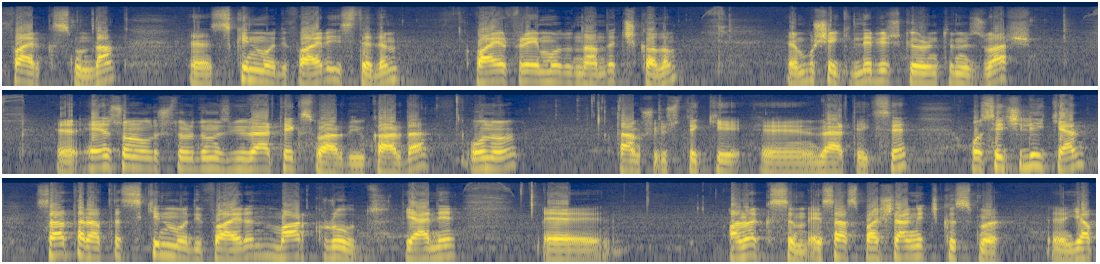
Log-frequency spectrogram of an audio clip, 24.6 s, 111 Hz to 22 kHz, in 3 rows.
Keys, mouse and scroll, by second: 4.3 z, 5.1-7.5 middle drag, 8.0-10.4 middle drag, 11.4 click, 12.4 right click, 13.2-15.4 middle drag.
